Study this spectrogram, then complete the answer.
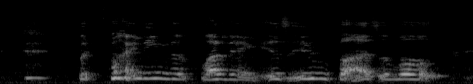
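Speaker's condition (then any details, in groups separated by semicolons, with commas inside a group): Multiple sclerosis; diagnosed at age 21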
